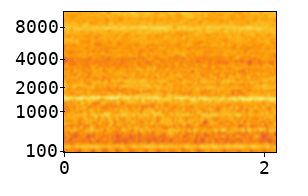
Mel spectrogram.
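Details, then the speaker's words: 1991 Cadillac Eldorado 4.9 V8, idling with the AC on: low, even hum with a faint steady belt whine and no ticks, misses or knocks; smooth-running. "Nice smooth running 4.9."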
